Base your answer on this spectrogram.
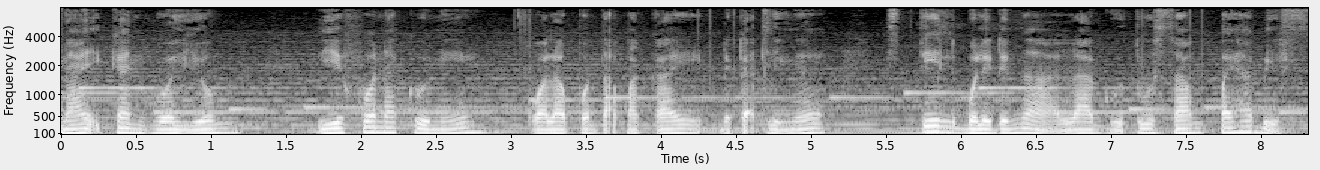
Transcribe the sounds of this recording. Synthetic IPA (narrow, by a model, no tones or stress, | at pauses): naḭʔkanvolium | ifonakuni | walaupʊnt̪a̰ʔpakajdəkat̪liŋə | st̪ilbolɛhdəŋarlaɡut̪usampajɦabɪs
